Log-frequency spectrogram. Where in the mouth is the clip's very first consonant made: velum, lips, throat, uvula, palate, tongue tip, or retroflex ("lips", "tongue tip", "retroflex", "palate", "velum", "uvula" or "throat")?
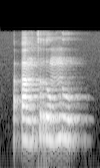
throat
